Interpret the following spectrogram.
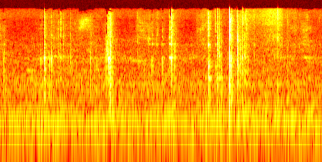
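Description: Scattered light clicks and taps of small plastic toy pieces being handled and set down, a few of them close together near the end, over a faint steady hum.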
